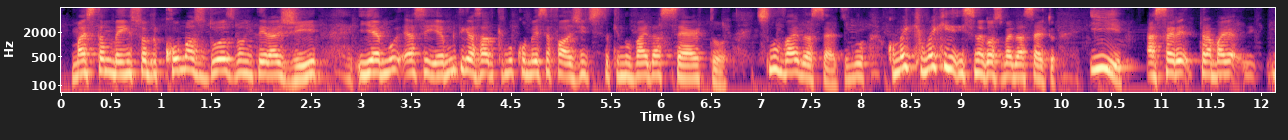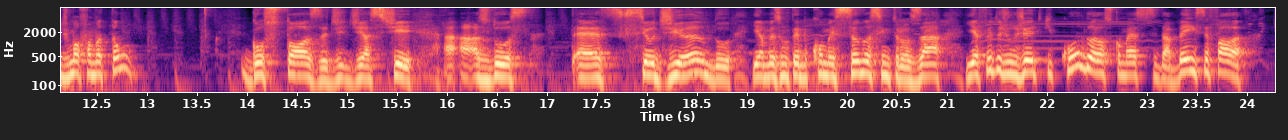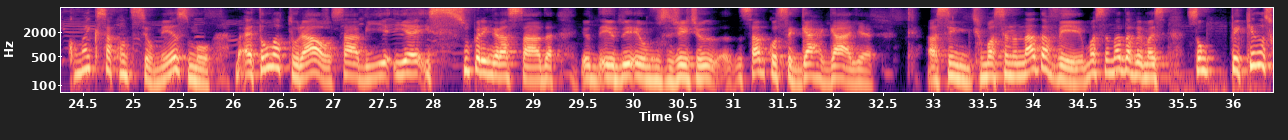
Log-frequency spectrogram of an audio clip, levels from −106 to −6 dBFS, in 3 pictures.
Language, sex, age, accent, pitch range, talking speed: Portuguese, male, 20-39, Brazilian, 155-195 Hz, 190 wpm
